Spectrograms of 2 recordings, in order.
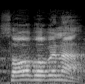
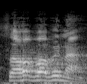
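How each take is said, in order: Both takes have the same delivery.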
